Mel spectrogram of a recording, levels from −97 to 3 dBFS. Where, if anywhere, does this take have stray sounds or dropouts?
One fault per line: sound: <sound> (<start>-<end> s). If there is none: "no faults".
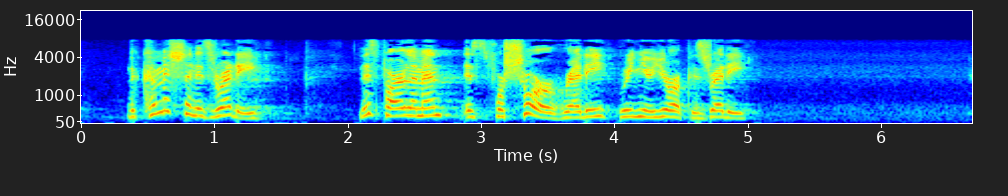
no faults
